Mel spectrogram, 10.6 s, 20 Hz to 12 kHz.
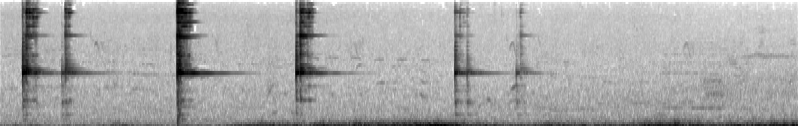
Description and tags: OWI Metal clanging V2
Some metal parts from a jungle gym.
tining, squeaking, clanging, moving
